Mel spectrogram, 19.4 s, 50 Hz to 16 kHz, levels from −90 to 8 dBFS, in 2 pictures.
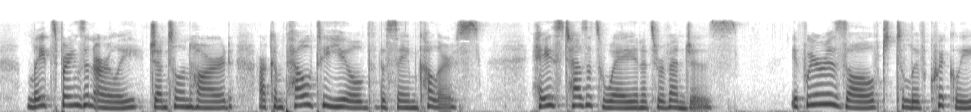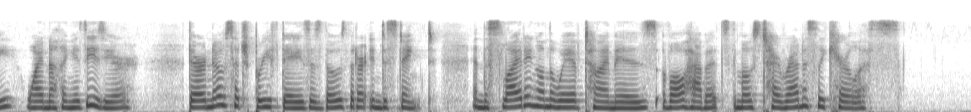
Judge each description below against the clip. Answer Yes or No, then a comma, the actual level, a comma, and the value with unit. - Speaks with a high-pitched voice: Yes, high, 215 Hz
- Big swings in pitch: No, average, 2.9 semitones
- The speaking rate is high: No, average, 180 wpm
